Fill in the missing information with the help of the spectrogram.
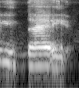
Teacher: é um caso de ditongo esse ditongo é aberto não são fechado ele não tá saindo pelo nariz por exemplo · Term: som aberto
